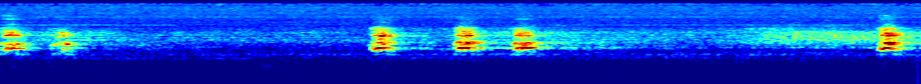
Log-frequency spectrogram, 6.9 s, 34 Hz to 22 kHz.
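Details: A dog named Rex barks while running around in the night on September 21, 2018; two quick barks open, then a cluster of three after a pause, and a final lone bark.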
